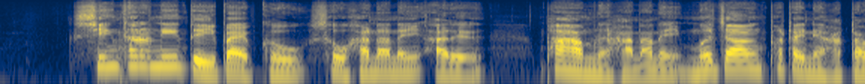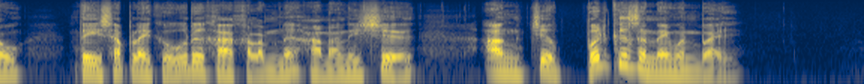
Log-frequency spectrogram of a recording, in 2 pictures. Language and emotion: Bodo, happy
